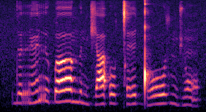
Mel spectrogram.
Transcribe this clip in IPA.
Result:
dɘrẽrɨ ɓɐːŋɨ nd͡ʒaʔo ǀe ɡ͡ǃoːz nd͡ʒõ

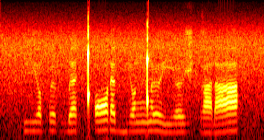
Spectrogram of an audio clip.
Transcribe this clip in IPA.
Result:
vʲɔɓøɡ͡bɛǃʼɔ ɾɛbʲɔ ŋ͡ǃø jøʒ ɡaɾa

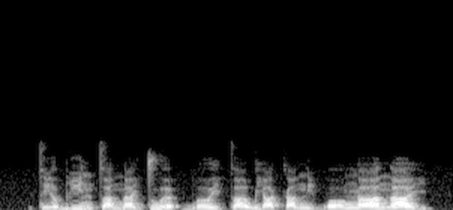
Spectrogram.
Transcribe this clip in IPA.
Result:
t̪i˧˥ə̯biː˥˨nt̪a˩ na˩˧jt̪u˥˨ə̯ | bɤː˧˥j t̪aː˩˧wja˩ka˩˧ni˩ bɔː˧ŋaː˧˥naː˥˨j

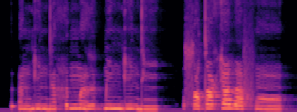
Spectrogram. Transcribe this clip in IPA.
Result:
ʔə̃˨ŋɡĩ˨ndə̃˨ hə˦ŋ͡mə̃˦˨ɣʏ˦ k͡pĩ˦ŋɡĩ˦ndĩ˨ | sˤʏ˨tˤə˦xi˦ðˤi˨ fõ˦˨

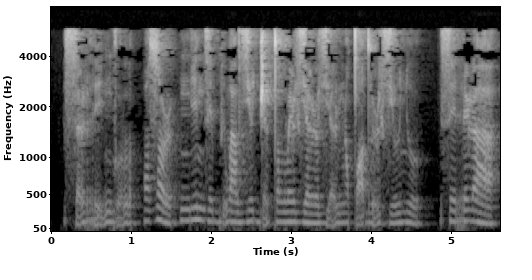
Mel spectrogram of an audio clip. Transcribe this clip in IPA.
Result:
sa̰ɭrḭŋɡṵlˠ | ʊzˤʊɭ | ŋinzi bḭwalˠzʲʊ ɟa̰ɭtʊlˠwiɭzʲaɭ ʊzʲa̰ɭ ŋitˤṵdlṵɭ sʲuʎu | siriɭa

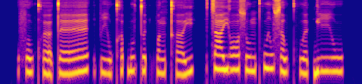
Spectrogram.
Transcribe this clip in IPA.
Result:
fo˨˧wkʰœː˨˩t̪ɛː˨˥ | piː˨˩wkʰɐ˧p̚uː˧ t̪ɵ˧t̚pɐ˨˧ŋ kʰɐ˨˥j | t͡saː˥jɔː˥suː˧ŋkʷʰiː˥w sɐ˨˧w kʷʰɛː˨k̚jiː˧w

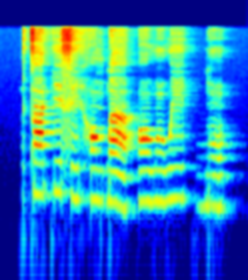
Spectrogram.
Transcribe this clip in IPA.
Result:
tã˦ki˦si˧ hɔ̃˦ɡ͡bã˦˨ | ɔ̃˧wũ˧wi˦ | ɡ͡bũ˨

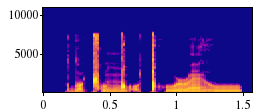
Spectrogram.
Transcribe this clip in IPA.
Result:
dɔǁuŋ͡ǃɔ̰ǃʰu ɹɛ̃ ɣu

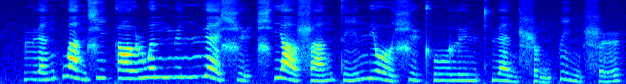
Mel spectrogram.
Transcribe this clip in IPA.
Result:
lɥɛ˨˦nkwa˥˨nɕi˦kɑ˦ʊ̯ ɻwə˦nmy˦nn̪ɥɛ˥˨ ɕy̰˨˩t͡ɕʰjä˥˨ ʂa˨˦n t̪i˨˦n̪jo˥˨ʊ̯ ɕy˥˨kʰu˦ly˦nt̪ʰɥɛ˥˨n ʂʊ̰˨˩ŋpi˥˨ŋ ʂɻ̩˨˦

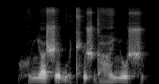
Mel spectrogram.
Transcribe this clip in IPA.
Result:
hṳʎɐːʃɪɓṳ cʰyʃɡʱa̤ʎuʃ

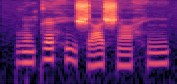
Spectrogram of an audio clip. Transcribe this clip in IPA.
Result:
lũ˧kɛ˦hi˦˨ ʃa˨˦ ʃã˧ hĩ˦

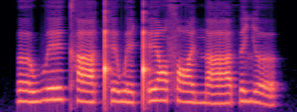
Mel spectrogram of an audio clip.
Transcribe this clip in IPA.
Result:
əːwβeːkʰaːǃʰe weǃʼeːsˤeː naːθeʎəː

